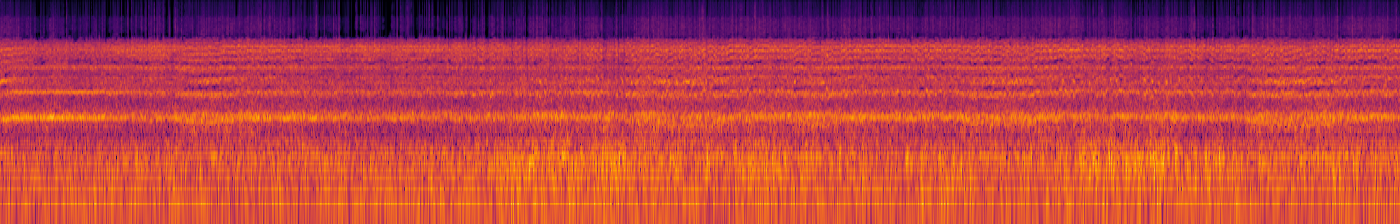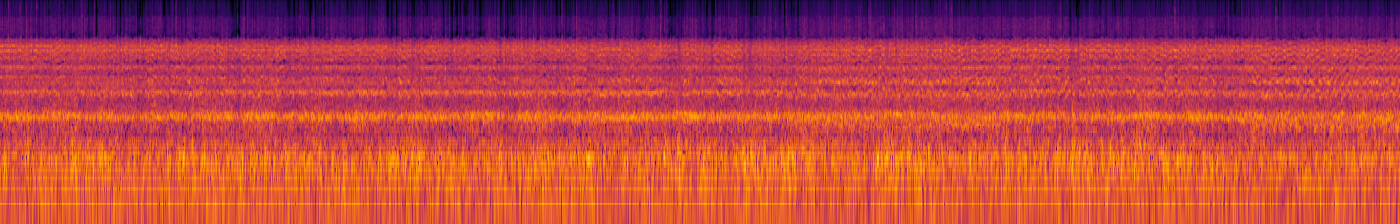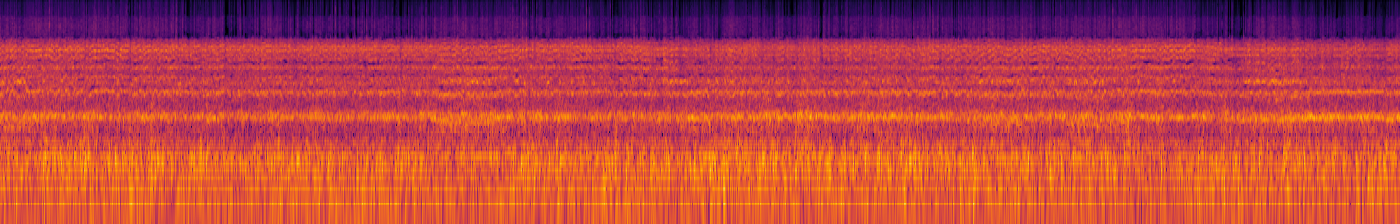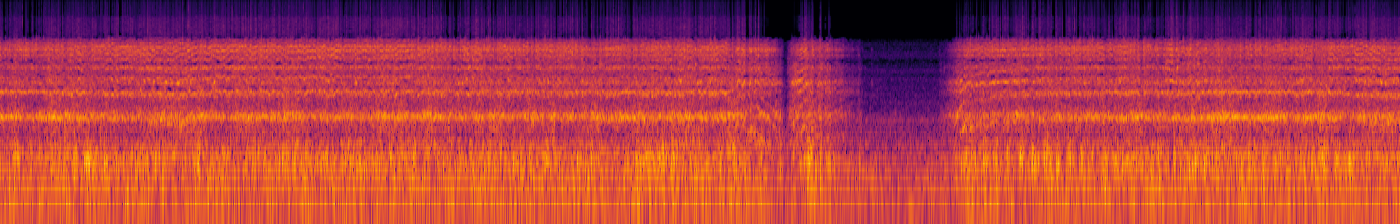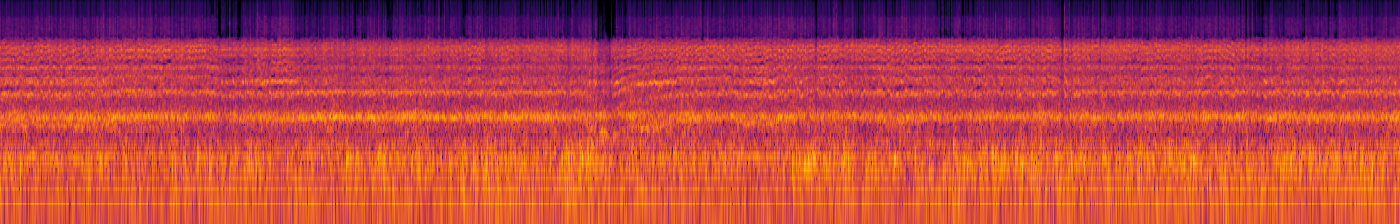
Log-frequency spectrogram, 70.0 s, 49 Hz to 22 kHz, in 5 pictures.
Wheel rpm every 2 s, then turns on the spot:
230, 230, 230, 220, 230, 230, 220, 230, 230, 230, 230, 220, 230, 210, 230, 230, 230, 230, 230, 220, 230, 230, 230, 230, 130, 70, 220, 220, 220, 230, 220, 210, 230, 230, 230.
none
